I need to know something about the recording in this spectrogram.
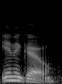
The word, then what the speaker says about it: Inigo: was Indigo myself but I'm seeing i n i my name is indigo no Ino Inigo Inigo in i n I go o I'm not saying I'm pronouncing it right no no no no no Inigo I thought it was Inigo is that how you pronounce it I think but it's said it's with an i it makes sense because he's probably from a place where e is I is pronounced e true yeah true an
